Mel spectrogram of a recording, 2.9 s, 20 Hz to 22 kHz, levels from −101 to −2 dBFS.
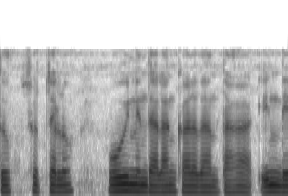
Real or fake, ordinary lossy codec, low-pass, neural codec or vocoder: fake; none; none; codec, 16 kHz, 8 kbps, FunCodec, trained on Chinese and English, 25 frames a second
